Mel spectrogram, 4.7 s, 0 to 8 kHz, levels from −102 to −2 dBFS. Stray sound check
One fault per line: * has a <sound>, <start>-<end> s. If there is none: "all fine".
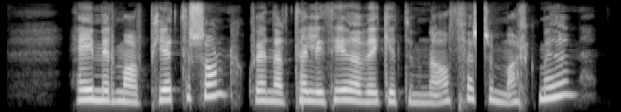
* has a dropout, 3.6-3.6 s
